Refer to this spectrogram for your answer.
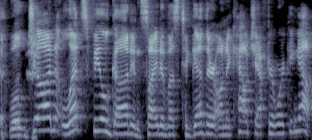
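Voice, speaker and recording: Over noticeable background noise, a man with a high pitch uses a raised, projected voice, speaking at a moderate pace with lively intonation. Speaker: horror movie podcast host. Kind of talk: casual chat.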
